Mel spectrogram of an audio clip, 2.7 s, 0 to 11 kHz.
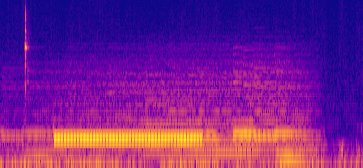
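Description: A phone rings unanswered in Persona 4 Golden, a single steady electronic tone holding for about a second before a shorter, higher chirp, then cutting off into quiet.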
